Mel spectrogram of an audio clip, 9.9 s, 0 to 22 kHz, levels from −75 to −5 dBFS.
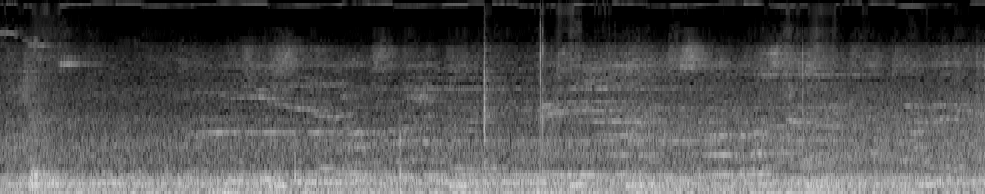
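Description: Across the whole clip the sound turns grainy and rough, with tonal parts smeared into a noisy texture even though the top end still reaches about 20.2 kHz. The likely cause is Opus compression in its CELT music mode, at a rate near 24 kbps, filling starved bands with folded or noise-like content.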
